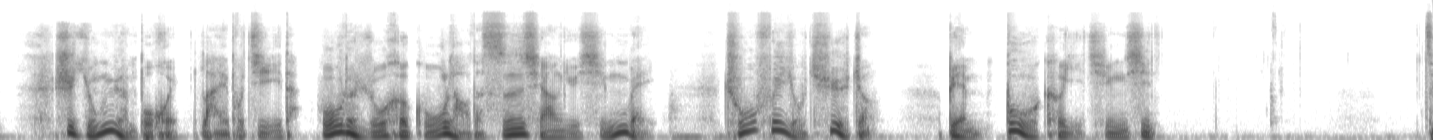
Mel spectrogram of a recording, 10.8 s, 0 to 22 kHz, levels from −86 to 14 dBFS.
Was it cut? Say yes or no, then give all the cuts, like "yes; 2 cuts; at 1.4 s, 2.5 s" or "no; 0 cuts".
yes; 1 cut; at 2.3 s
